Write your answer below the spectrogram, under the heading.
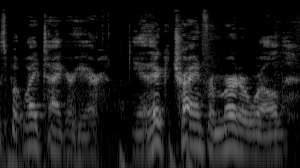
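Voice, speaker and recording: A man's voice with music in the background. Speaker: gaming YouTuber. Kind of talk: let's play commentary.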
